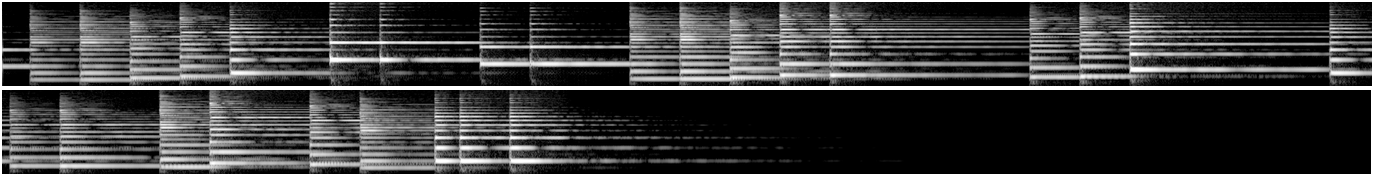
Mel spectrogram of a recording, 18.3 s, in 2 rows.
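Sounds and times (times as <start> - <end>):
keyboard melody: 0.0 - 13.8.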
